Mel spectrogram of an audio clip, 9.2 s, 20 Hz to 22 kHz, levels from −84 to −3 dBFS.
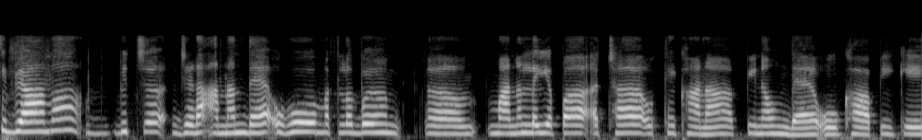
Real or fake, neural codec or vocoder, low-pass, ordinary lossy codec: fake; codec, 16 kHz, 2 kbps, X-Codec, HuBERT features, trained on general audio; none; none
